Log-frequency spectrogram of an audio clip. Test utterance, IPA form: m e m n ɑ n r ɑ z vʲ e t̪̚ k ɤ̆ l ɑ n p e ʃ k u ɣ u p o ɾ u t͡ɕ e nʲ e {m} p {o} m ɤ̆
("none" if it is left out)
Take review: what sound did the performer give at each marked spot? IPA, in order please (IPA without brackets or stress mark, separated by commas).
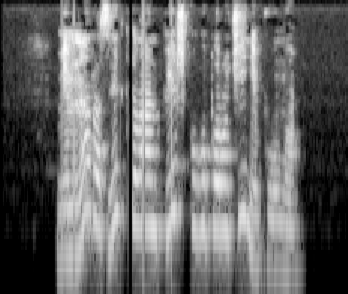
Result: m, u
